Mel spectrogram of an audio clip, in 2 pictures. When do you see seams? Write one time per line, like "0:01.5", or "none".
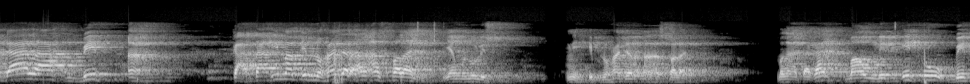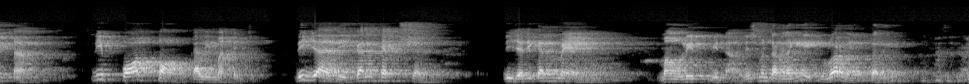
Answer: none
